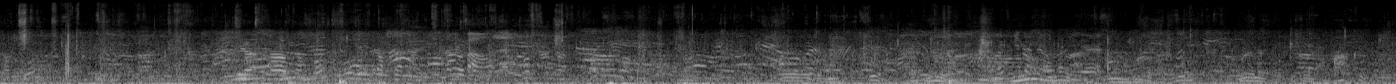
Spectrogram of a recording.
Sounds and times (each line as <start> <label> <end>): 0.0 school classes taking group photographs 13.9
0.0 visitors talking 13.9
